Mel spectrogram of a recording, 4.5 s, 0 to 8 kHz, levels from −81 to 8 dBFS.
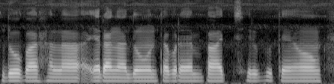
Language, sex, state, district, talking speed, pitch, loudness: Chakma, male, Tripura, Dhalai, 145 wpm, 125 Hz, -18 LUFS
